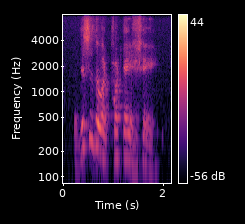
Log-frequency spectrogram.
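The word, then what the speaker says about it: protégé: It's a French word, so pronounce that je, P-R-O-T-E-G-E. E with an accent, G, E again with an accent. Protege. What accent liegt auf der ersten Silbe? Protege, not protege. Protege.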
